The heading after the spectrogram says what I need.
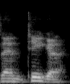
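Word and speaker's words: Antigua: okay yeah I guess I guess the pron correct pronunciation is Antiga but come on but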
